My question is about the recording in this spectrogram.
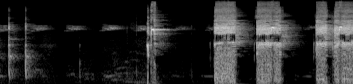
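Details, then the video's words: Black francolin held in a person's hand calling: faint clicks and thin high notes at first, then three loud, harsh, grating bursts spaced about half a second apart. "Hath Main Pakara howa Teetar bolta howa"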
